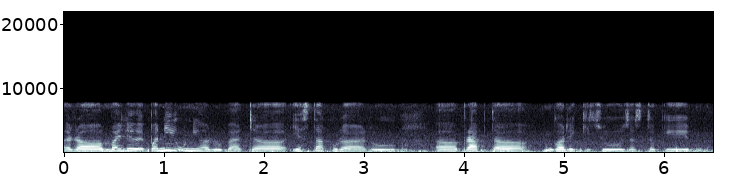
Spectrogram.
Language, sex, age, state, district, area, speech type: Nepali, female, 18-30, West Bengal, Darjeeling, urban, spontaneous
